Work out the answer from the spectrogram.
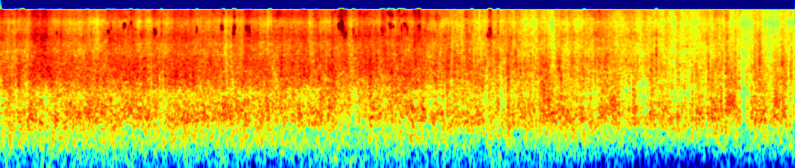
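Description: Steady rush of a moving passenger train heard from its coach side, wind buffeting the microphone, as an opposing train passes close by on the adjacent track.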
